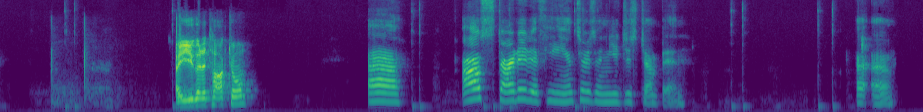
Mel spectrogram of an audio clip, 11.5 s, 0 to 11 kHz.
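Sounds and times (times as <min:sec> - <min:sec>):
keyboard typing: 0:00.6 - 0:01.4, 0:05.0 - 0:07.6, 0:09.1 - 0:09.4, 0:10.2 - 0:10.8
speech: 0:02.2 - 0:03.2, 0:04.6 - 0:05.1, 0:05.8 - 0:08.6, 0:10.7 - 0:11.2.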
